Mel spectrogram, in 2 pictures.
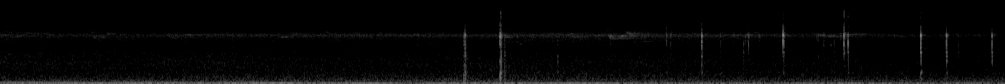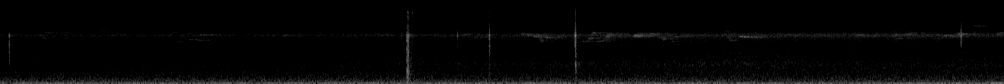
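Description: Carrion crow pecking at seeds in a feeding tray: scattered sharp beak taps, bunched about five to ten seconds in and again around fourteen to sixteen seconds in, over a steady low rumble and a faint high whine.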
